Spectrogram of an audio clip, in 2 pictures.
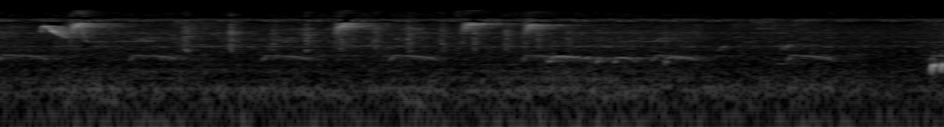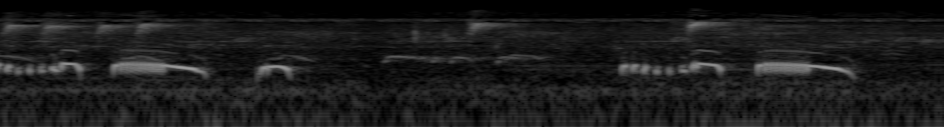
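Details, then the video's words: Spotted dove used as a trained lure, calling to wild doves that do not come near: paired bursts of deep coos, a quick rising note then a sustained falling coo, among steady high chirping of small birds. "pikat tekukur ajaran memanggil burung liar"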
